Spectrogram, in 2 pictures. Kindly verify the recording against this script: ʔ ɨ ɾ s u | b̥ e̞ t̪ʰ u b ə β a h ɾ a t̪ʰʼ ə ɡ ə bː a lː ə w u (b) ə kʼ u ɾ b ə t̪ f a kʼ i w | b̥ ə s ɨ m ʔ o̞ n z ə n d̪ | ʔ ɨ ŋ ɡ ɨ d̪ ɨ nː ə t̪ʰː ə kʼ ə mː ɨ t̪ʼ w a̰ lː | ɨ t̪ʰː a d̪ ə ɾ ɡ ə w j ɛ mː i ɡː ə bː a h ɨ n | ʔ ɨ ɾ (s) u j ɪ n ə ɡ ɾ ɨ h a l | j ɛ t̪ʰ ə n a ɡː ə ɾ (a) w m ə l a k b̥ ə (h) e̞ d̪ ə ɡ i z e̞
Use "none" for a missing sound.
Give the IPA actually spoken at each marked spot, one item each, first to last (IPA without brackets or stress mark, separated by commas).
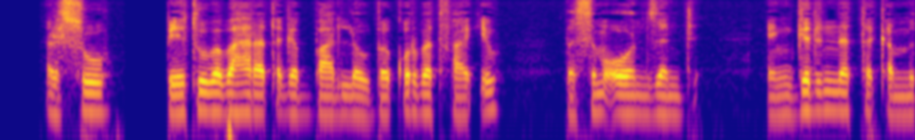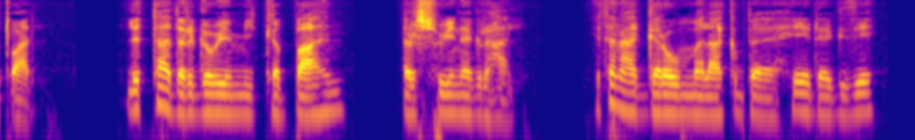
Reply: b, s, ə, h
